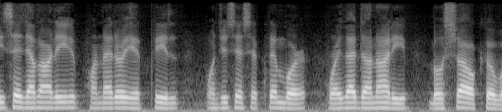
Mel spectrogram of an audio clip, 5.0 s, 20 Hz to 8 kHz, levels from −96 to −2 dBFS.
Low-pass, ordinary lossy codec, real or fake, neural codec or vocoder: 7.2 kHz; none; fake; codec, 16 kHz, 0.5 kbps, FunCodec, trained on LibriTTS, 25 frames a second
